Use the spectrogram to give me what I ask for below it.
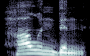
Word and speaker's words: Hollinden: a pleasure to be here today with hollandon is that the correct way to pronounce it yes it is yes where in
